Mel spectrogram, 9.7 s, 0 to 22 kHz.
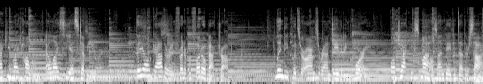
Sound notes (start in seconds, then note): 1.7 speaking faintly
